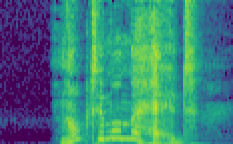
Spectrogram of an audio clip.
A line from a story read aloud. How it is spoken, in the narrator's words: exclaimed Kemp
